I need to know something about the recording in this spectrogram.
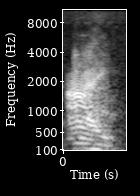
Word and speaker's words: I: la primera persona yo en inglés se pronuncia hay y aunque se escriba con una sola vocal en este caso no lo conoceremos como iu sino como ay esto recuerda algún ejemplo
